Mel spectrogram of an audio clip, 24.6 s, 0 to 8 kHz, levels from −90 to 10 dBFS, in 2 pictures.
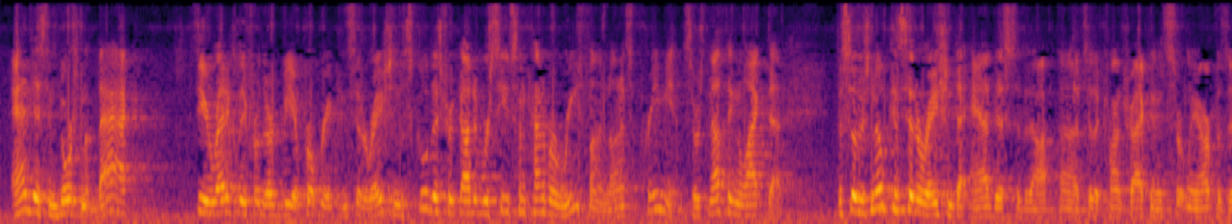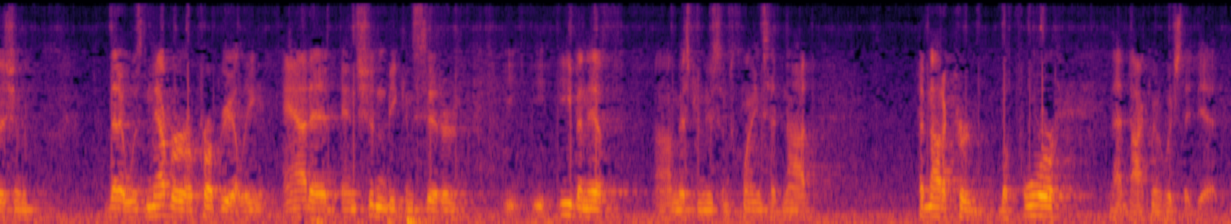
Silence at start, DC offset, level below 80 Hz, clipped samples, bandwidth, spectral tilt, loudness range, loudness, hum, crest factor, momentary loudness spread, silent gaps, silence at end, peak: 0 s; under 0.1%; -34 dBFS; under 0.1%; 7.8 kHz; -6 dB/octave; 6 LU; -18 LUFS; none; 18 dB; 16 LU; none; 0 s; 0 dBFS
